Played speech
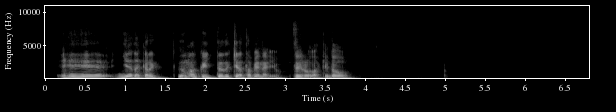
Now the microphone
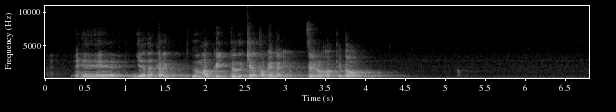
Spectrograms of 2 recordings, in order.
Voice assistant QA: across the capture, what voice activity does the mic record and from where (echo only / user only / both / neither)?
echo only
